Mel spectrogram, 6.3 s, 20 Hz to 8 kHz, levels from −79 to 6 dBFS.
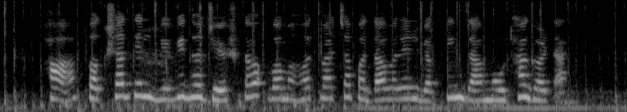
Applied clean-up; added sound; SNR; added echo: none; Computer keyboard; 15 dB; none.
